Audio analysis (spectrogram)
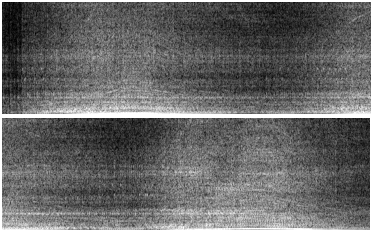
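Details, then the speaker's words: Fiat Doblo Cargo diesel van revved during a cold-day pre-MOT check. Owner said it sounds different on the road, but three clean rev blips rise and fall smoothly with no knocks or rattles: normal diesel revving. "Making me sound like a liar now. It sounds all right."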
